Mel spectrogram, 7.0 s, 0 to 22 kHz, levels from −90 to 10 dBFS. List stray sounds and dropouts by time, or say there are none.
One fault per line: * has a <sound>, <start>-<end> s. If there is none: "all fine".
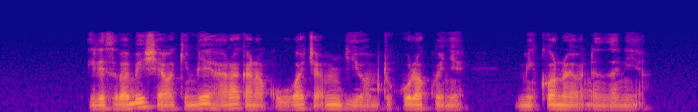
all fine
